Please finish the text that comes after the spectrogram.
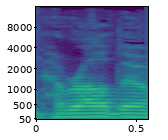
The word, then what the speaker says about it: Geraldo: Uh I I I taught America that the G in Haraldo or the G in Spanish is pronounced H, you know.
